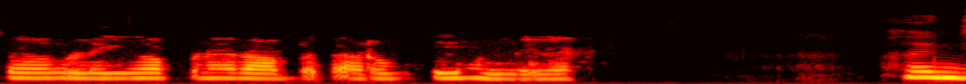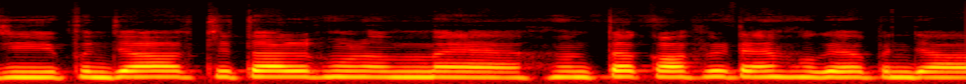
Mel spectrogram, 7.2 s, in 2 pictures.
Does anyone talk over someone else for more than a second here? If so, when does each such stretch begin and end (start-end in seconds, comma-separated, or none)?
none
